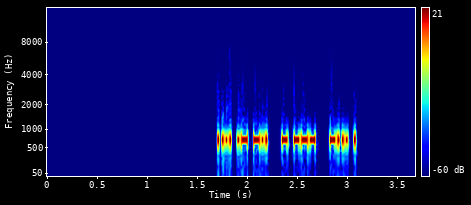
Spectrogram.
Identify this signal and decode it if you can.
Morse code, heard as a keyed tone, about 56 wpm, 700 Hz. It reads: HAD TO BE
